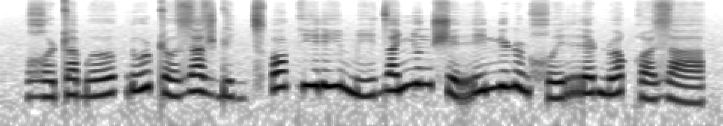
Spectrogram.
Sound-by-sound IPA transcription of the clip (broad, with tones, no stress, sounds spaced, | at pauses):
ʁʷ ɯ˩ ʈ a˦˨ b ɤ˧˥ | ɾ u˧˥˧ ʈ ɤ˩˧ z a˦˨ z ɖ i˩ ɡ t͡sʼ ɔ˥ k i˥ ɾ i˧˥˧ m i˩˧ d̪ a˧˥ ɲ o˥ n ʃ e˩ r i˥ mʲ ɛ˥ ɳ u˩ ɳ χʷ i˩˧ r ɛ˧˥˧ ɖ ɳ u˧˥˧ qʷ ɯ˩˧ z a˩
